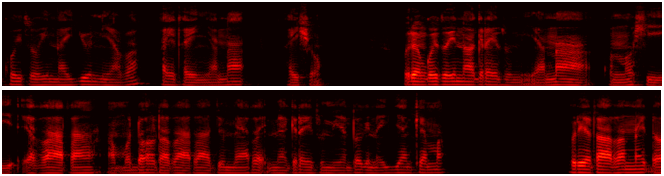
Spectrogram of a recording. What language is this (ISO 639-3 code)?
mas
